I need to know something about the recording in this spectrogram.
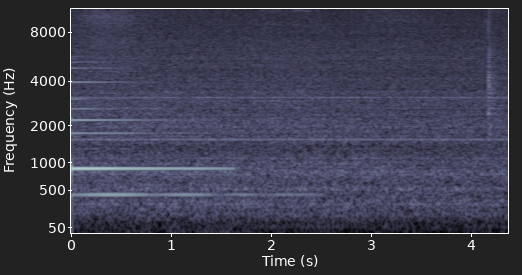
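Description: A single high note on an Epiphone acoustic guitar, plucked just before, rings out and fades away over about two seconds, leaving only faint hiss.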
